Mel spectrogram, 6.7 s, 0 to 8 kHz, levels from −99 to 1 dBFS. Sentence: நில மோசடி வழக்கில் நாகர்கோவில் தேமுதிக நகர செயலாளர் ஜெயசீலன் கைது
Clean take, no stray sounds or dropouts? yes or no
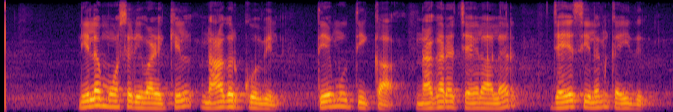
yes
